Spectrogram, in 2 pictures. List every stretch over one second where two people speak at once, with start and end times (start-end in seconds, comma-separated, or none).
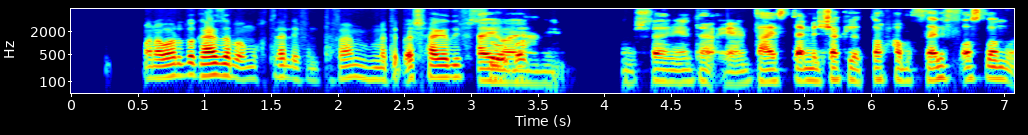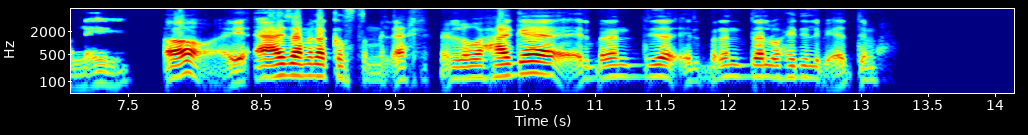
none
